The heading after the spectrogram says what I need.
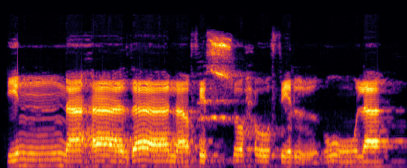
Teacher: Ini disebut dengan gunnah, ya, ada nun bertasdid, maka kita harus tahan 2 harokat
